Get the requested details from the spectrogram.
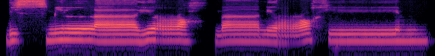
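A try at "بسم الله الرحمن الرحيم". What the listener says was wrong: Hmm, takrir ro-nya masih banyak. Coba dikurangi. Hiro, hiro. Hiro. Nirrohim. Nah, ini yang dikurangi coba. Nah, jadi di takrir cuma sedikit aja takrirnya. Eh, satu dua getaran ya. Habis itu samar.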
